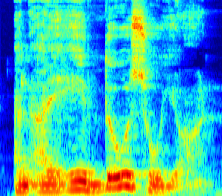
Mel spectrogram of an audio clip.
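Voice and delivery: low secretive divine voice; Allah voice. Acted. God revealing secret.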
